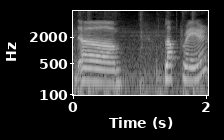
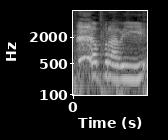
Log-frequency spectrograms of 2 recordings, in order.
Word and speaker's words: La Prairie: Ano? Mami, nag-practice tayo. La Prairie. Yeah. So, FYI, puro La Prairie to. Ni-research ko pa kung anong pronunciation. Kasi tawag namin dito, La Prairie. So, it's called La Prairie.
